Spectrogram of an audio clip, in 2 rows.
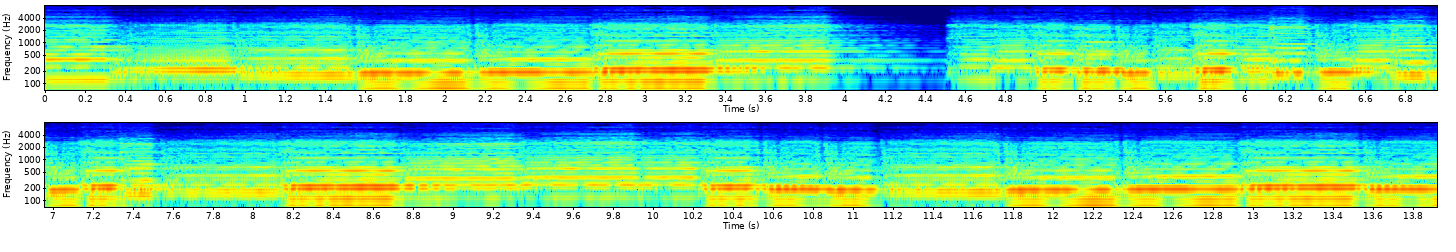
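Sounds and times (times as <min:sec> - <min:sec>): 
cello playing a minuet: 0:00.0 - 0:13.9
viola playing a minuet: 0:00.0 - 0:13.9.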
